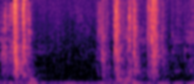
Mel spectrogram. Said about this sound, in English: Come in. Hurry. Bolt the door again, quickly.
